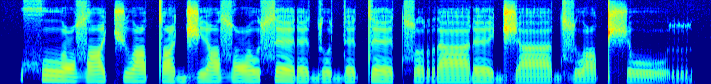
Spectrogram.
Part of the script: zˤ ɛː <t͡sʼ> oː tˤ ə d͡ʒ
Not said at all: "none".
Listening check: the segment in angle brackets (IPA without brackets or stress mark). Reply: t͡ʃ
